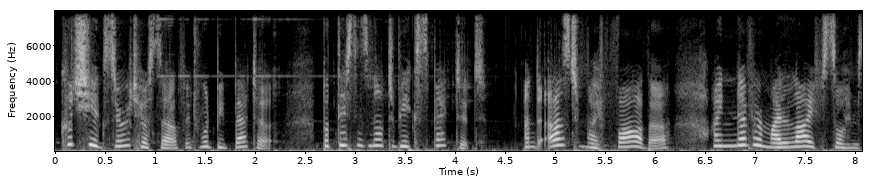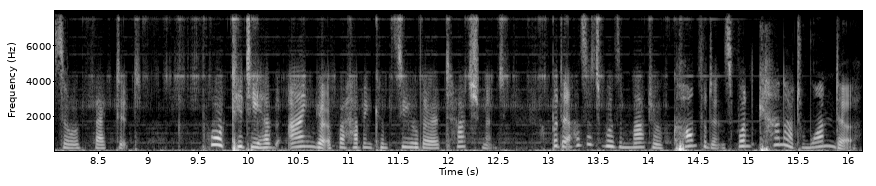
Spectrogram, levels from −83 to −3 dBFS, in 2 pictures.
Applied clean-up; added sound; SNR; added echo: neural separator model SepFormer DNS4.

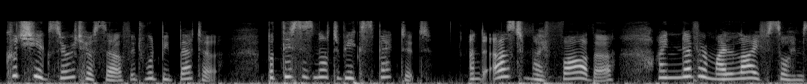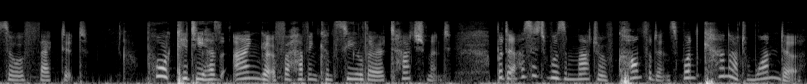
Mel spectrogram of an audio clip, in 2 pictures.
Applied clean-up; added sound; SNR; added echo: none; none; none; none.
